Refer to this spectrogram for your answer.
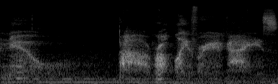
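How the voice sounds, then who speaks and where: The pace is moderate. A woman whispers throughout. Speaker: ASMR creator. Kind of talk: casual talk to camera. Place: home room.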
